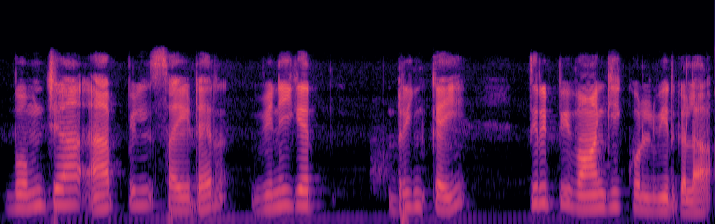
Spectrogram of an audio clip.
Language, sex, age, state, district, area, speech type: Tamil, female, 45-60, Tamil Nadu, Viluppuram, urban, read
